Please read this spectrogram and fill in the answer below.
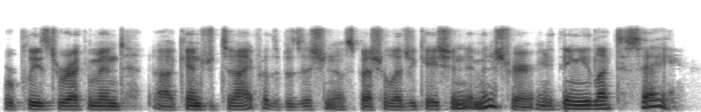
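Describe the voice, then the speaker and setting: A man's voice: medium pitch, very fast, creaky, highs cut off. Joking man at a board meeting mic. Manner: joking asides, chatty and relaxed. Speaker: school district administrator introducing new hires. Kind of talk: informal remarks at a public board meeting. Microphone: table microphone.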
